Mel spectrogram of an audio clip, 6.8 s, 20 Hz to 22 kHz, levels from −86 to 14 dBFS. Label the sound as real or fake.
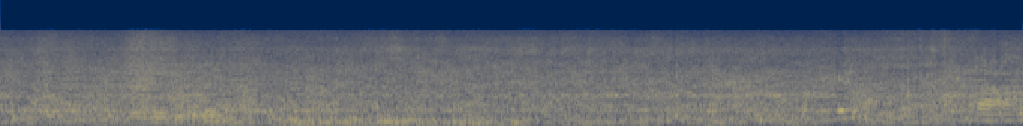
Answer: fake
